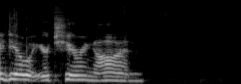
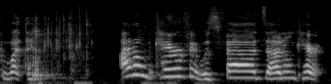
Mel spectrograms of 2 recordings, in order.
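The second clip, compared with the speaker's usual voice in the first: ordinary talk, nothing marked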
